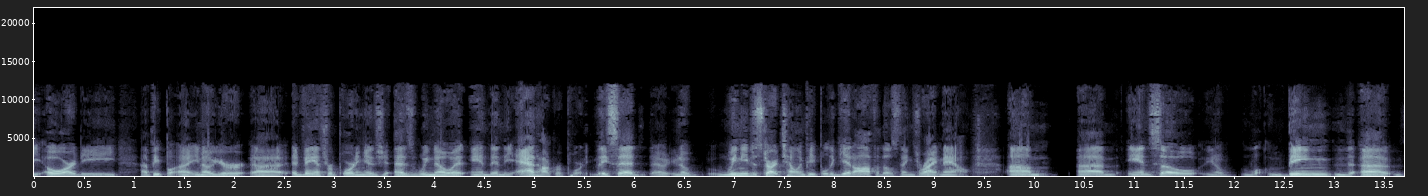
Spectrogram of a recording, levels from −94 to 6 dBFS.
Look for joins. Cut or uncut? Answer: uncut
